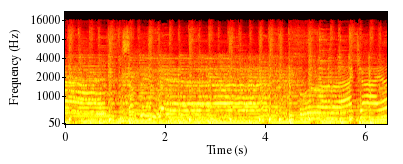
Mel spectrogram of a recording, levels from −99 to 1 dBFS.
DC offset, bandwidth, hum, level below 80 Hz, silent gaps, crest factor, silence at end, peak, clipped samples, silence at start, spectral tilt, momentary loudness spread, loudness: under 0.1%; 16.5 kHz; none; -20 dBFS; none; 12 dB; 0 s; -2 dBFS; under 0.1%; 0 s; -5.5 dB/octave; 2 LU; -15 LUFS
